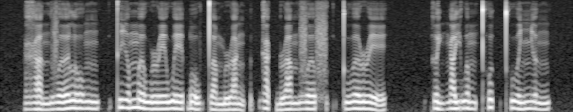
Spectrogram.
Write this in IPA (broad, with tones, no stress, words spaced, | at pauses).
ɣa˨˩˨nvəː˧˥lo˧ŋ | t̪i˧˥ə̯ məː˨˩wɹe˧we˨˩˦ɓo˨˩˨w t̪a˨˩˨mɹa˨˩˨ŋʔə˦˥k̚ɣa˨˩k̚ ɹa˧mvəː˧fə˨˩k̚ t̪u˧ə̯ ɹe˨˩˨ | kə˨˩˨jŋa˧jwə˨˩˨m t̪ʰo˦˥t̚t̪ʰu˨˩˦ə̯ɲə˨˩˦ŋ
